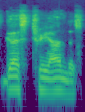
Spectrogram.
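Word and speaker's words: Gus Triandos: the orial yeah that's uh that that that's Gus triandis by the way the guy after Herzog but go ahead that's how he's pronounced go I was just taking a drink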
